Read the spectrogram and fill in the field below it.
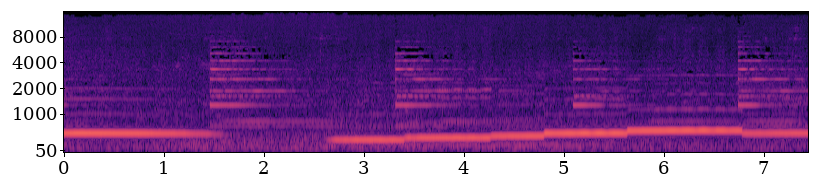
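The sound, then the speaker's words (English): Prison bells ring out in a loud, steady series of sustained tones that step up and down in pitch, with a resonant hum underneath and no voices, signalling all inmates to return to their cells for the day's headcount. “The prison bells ring out.”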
